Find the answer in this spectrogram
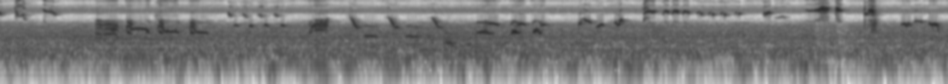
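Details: An orange-headed thrush (Geokichla citrina) sings a lively run of varied whistled and chattering phrases, quick and high, over a steady thin hiss in the background.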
